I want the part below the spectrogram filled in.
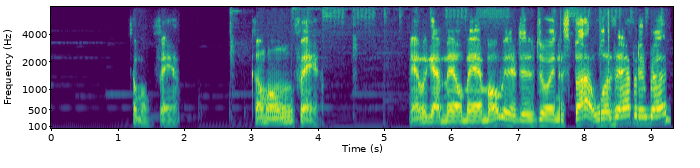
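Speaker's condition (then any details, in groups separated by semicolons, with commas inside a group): No condition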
